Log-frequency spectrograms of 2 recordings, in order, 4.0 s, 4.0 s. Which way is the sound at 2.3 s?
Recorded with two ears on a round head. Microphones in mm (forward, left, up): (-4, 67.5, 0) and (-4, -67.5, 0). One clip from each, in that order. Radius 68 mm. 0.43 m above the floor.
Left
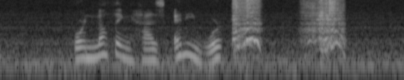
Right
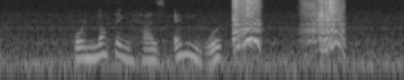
30° right (ahead or behind).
